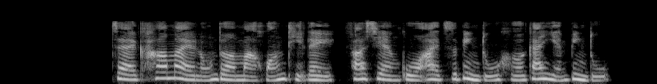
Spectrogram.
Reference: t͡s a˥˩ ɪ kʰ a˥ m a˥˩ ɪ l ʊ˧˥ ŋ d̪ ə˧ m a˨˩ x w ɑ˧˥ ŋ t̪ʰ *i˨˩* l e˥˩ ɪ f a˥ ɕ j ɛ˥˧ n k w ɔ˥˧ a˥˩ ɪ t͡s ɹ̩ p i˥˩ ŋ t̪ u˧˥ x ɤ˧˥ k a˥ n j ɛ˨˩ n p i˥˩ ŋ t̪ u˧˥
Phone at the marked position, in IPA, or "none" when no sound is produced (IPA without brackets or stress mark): i˨˩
